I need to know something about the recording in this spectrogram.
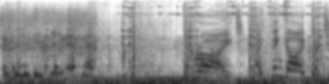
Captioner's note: feet stamping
